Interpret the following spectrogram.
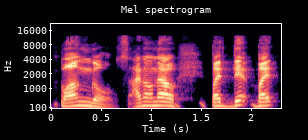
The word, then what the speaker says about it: Bengals: I'm from it's pronounced bungles I don't know but but he's saying it Bangles like the 80s band Walk Like an Egyptian and all that why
